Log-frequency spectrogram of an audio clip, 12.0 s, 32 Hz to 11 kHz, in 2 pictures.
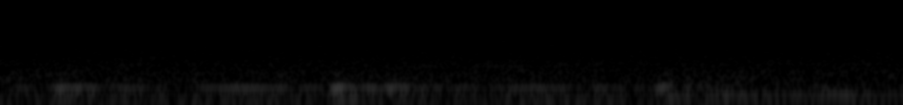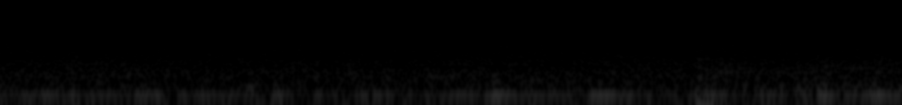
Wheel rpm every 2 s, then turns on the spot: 0, 0, 0, 0, 0, 0.
none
